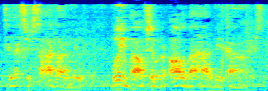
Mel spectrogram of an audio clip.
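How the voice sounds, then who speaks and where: A man's voice: low voice, fast, a bit bright, faint music behind. A man acting a bumbling, joking, film-obsessed husband in a 1940s radio play, with a hesitant manner. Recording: far from mic, echoey, noisy background.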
